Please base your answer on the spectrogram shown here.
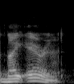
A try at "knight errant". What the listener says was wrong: Errant. Errant with a T. It has a T on the end of it. It's errant.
